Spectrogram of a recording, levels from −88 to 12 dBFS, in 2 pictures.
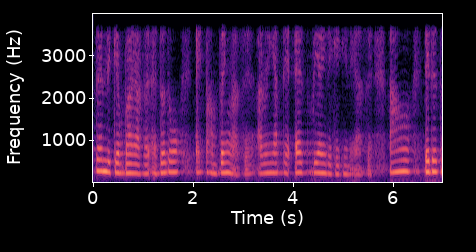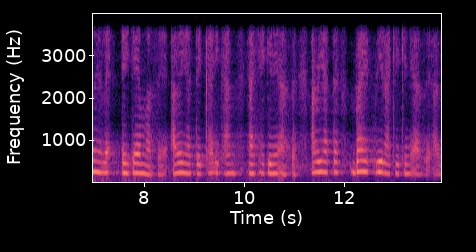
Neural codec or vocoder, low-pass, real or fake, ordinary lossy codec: codec, 24 kHz, 0.5 kbps, DualCodec; 3.6 kHz; fake; none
